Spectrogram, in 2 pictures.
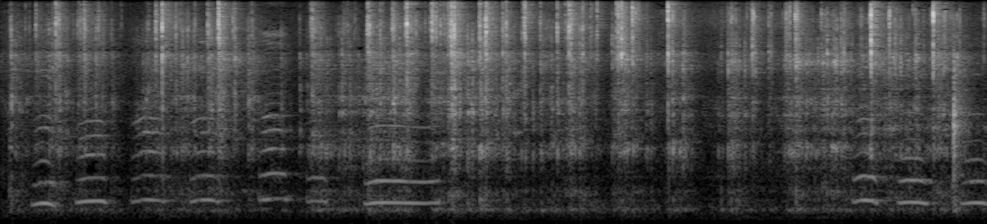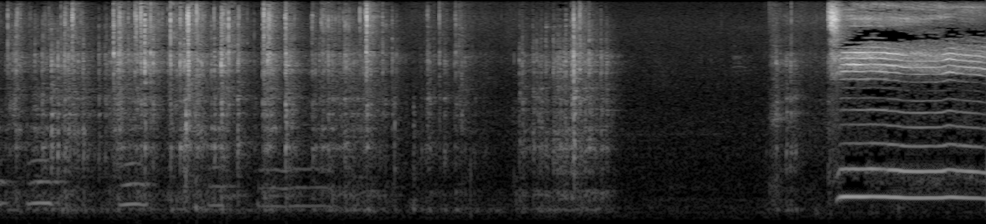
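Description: Wooden abacus beads on a toddler's activity cube clacking as they are slid along their wires, in quick irregular runs of clicks, while a toddler sings short repeated syllables. The clicking stops about two seconds before the end.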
